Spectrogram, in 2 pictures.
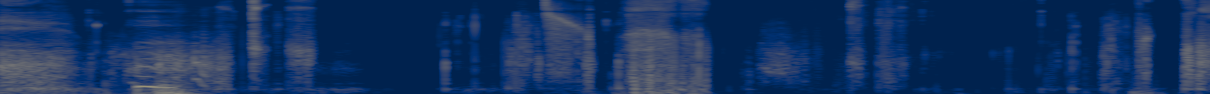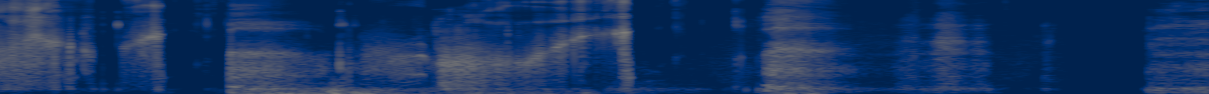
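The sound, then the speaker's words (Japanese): Wet ASMR ear licking and sucking: many irregular slurps, smacks and crackly mouth bursts, some long and some clipped short, broken by brief pauses and varying from soft to fairly loud, with breathy hiss between them. “吸って耳舐めるから。”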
